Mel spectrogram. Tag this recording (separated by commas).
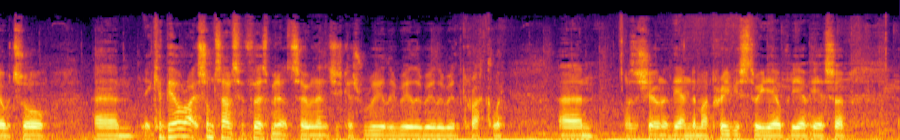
Music, Speech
